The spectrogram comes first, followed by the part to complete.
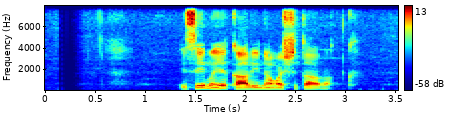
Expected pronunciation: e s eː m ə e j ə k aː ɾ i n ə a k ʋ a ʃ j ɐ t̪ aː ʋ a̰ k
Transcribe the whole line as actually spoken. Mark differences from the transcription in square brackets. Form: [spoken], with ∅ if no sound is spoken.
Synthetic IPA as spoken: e s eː m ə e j ə k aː [l] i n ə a [∅] ʋ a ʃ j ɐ t̪ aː ʋ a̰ k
